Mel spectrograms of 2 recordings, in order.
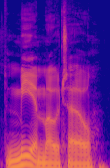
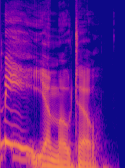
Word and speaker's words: Miyamoto: I believe his last name is pronounced Miyamoto. – There you go. – He's he created Mario, right? – Yeah. – Yeah. So just remember, it's a Miyamoto.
